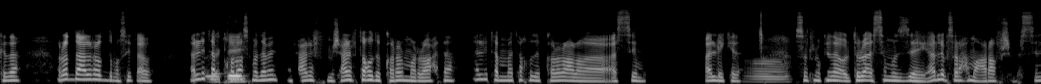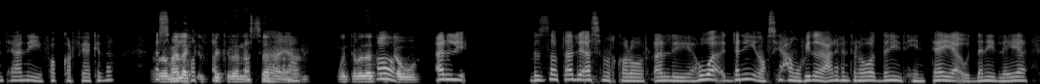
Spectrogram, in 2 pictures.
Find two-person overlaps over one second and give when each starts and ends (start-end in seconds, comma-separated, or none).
12.0-13.5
